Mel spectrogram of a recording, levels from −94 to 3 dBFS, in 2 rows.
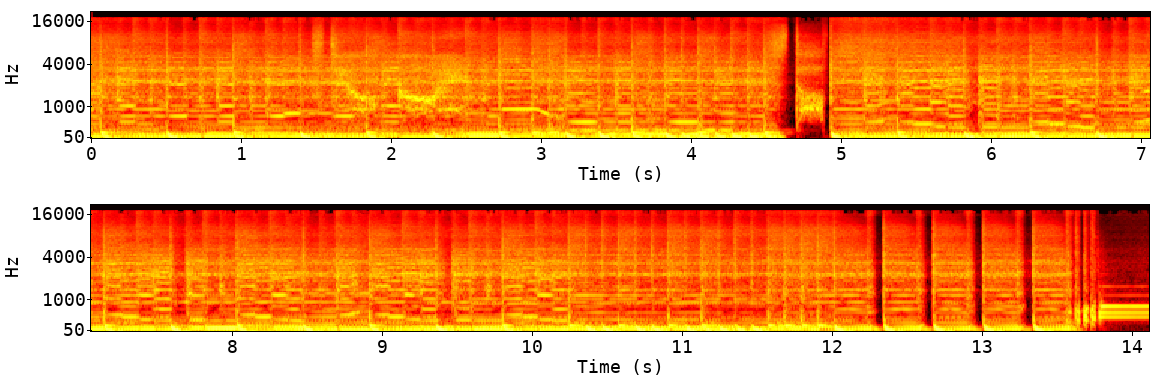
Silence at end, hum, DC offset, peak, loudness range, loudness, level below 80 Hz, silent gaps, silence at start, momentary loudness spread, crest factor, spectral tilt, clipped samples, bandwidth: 0 s; none; under 0.1%; -4 dBFS; 1 LU; -17 LUFS; -24 dBFS; none; 0 s; 2 LU; 14 dB; -3.5 dB/octave; under 0.1%; 19 kHz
